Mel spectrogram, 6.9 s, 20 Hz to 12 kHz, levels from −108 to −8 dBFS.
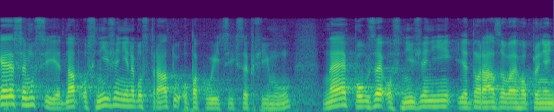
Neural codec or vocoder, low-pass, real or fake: none; 7.2 kHz; real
